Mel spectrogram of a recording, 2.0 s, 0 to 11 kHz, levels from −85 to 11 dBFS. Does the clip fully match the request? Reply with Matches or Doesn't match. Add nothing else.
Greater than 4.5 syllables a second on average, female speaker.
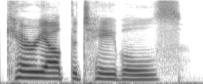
Doesn't match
